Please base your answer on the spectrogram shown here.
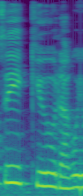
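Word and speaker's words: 追求: 그 다음은 추구라는 뜻으로 찌규라고 읽습니다.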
